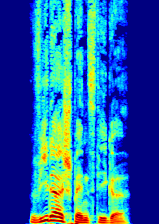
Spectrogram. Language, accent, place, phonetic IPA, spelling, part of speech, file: German, Germany, Berlin, [ˈviːdɐˌʃpɛnstɪɡə], widerspenstige, adjective, De-widerspenstige.ogg
- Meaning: inflection of widerspenstig: 1. strong/mixed nominative/accusative feminine singular 2. strong nominative/accusative plural 3. weak nominative all-gender singular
